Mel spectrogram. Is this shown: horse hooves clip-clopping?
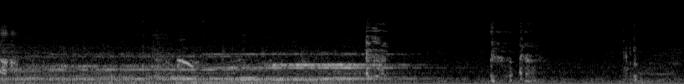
no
